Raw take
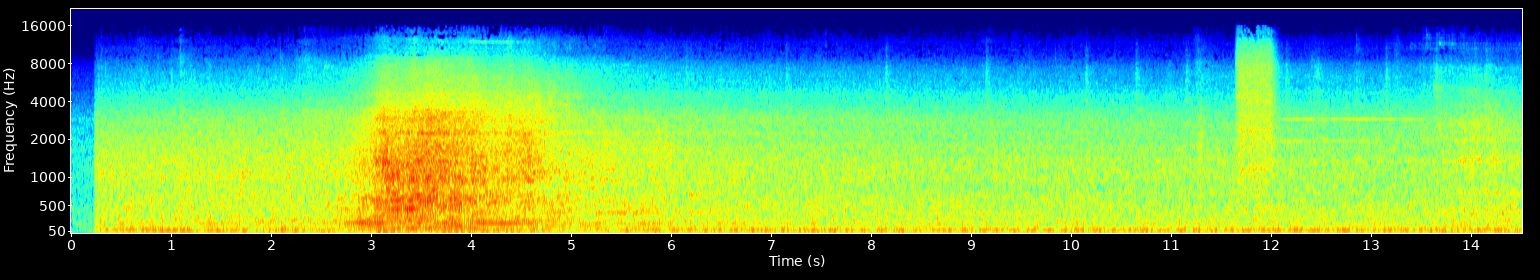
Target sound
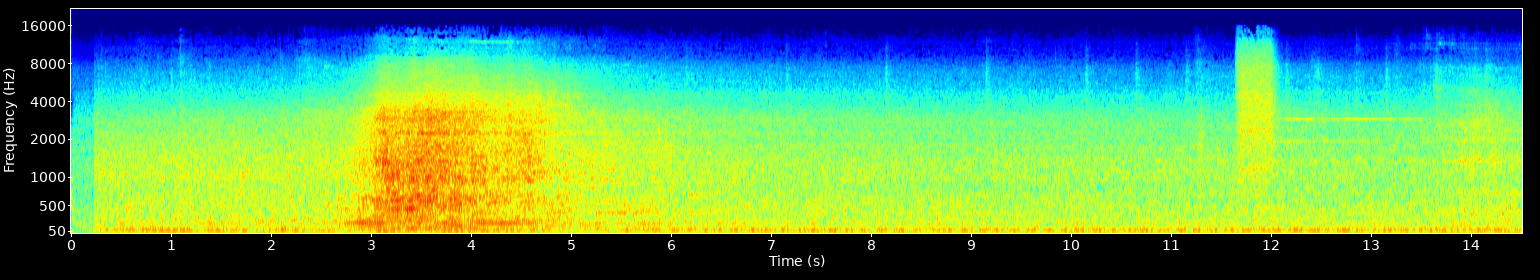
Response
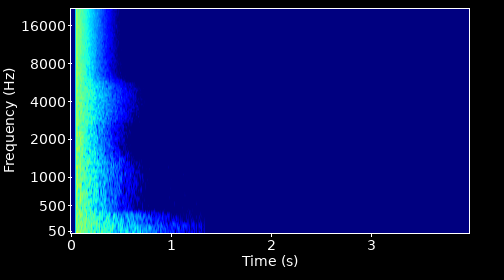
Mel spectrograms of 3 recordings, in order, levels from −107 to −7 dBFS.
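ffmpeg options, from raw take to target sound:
-af "adynamicequalizer=threshold=0.0126:dfrequency=3600:dqfactor=1.2:tfrequency=3600:tqfactor=1.2:attack=5:release=100:ratio=0.375:range=2:mode=boostabove:tftype=bell,acompressor=mode=upward:threshold=-33dB:ratio=2.5,volume=-1dB"

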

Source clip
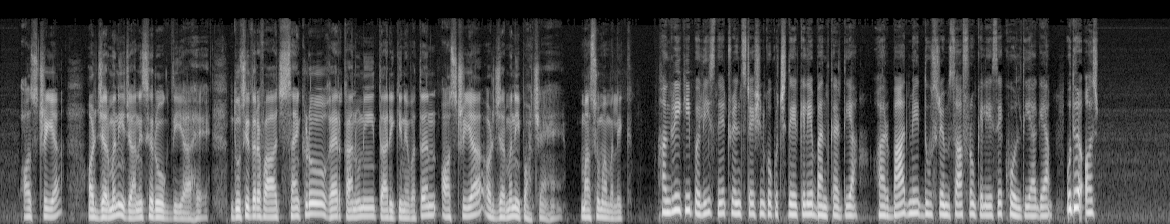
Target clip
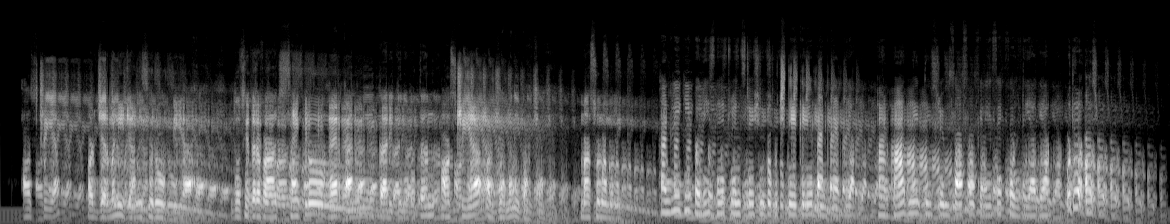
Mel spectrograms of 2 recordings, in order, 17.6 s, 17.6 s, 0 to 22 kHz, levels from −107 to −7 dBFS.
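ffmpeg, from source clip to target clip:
ffmpeg -i in.wav -filter_complex "[0:a]afftfilt=real='re*pow(10,10/40*sin(2*PI*(0.73*log(max(b,1)*sr/1024/100)/log(2)-(-0.42)*(pts-256)/sr)))':imag='im*pow(10,10/40*sin(2*PI*(0.73*log(max(b,1)*sr/1024/100)/log(2)-(-0.42)*(pts-256)/sr)))':win_size=1024:overlap=0.75,agate=range=-33dB:threshold=-46dB:ratio=3:detection=peak,afwtdn=0.0224,equalizer=frequency=210:width_type=o:width=1.7:gain=-8.5,aecho=1:1:5.3:0.48,dynaudnorm=framelen=600:gausssize=5:maxgain=10dB,aeval=exprs='val(0)+0.00562*(sin(2*PI*50*n/s)+sin(2*PI*2*50*n/s)/2+sin(2*PI*3*50*n/s)/3+sin(2*PI*4*50*n/s)/4+sin(2*PI*5*50*n/s)/5)':channel_layout=same,asplit=3[link_01][link_02][link_03];[link_01]bandpass=frequency=730:width_type=q:width=8,volume=0dB[link_04];[link_02]bandpass=frequency=1090:width_type=q:width=8,volume=-6dB[link_05];[link_03]bandpass=frequency=2440:width_type=q:width=8,volume=-9dB[link_06];[link_04][link_05][link_06]amix=inputs=3:normalize=0,atempo=1,asplit=2[link_07][link_08];[link_08]asplit=6[link_09][link_10][link_11][link_12][link_13][link_14];[link_09]adelay=187,afreqshift=-44,volume=-11dB[link_15];[link_10]adelay=374,afreqshift=-88,volume=-15.9dB[link_16];[link_11]adelay=561,afreqshift=-132,volume=-20.8dB[link_17];[link_12]adelay=748,afreqshift=-176,volume=-25.6dB[link_18];[link_13]adelay=935,afreqshift=-220,volume=-30.5dB[link_19];[link_14]adelay=1122,afreqshift=-264,volume=-35.4dB[link_20];[link_15][link_16][link_17][link_18][link_19][link_20]amix=inputs=6:normalize=0[link_21];[link_07][link_21]amix=inputs=2:normalize=0,volume=8dB" out.wav

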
